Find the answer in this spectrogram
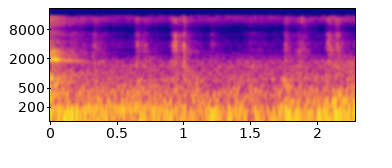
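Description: Faint, irregular scraping of a tool stirring J-B Weld two-part epoxy paste on a scrap of wood, over a low steady hum.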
